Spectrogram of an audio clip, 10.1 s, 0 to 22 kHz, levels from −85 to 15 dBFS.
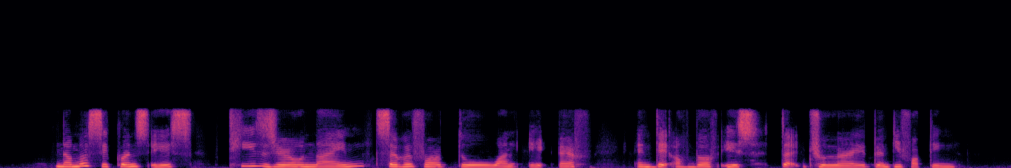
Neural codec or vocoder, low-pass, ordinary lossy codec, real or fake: codec, 16 kHz, 1 kbps, X-Codec, HuBERT features, trained on general audio; none; none; fake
